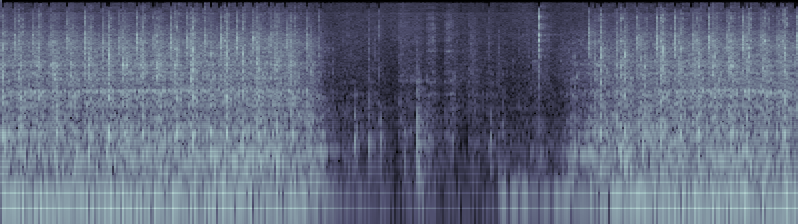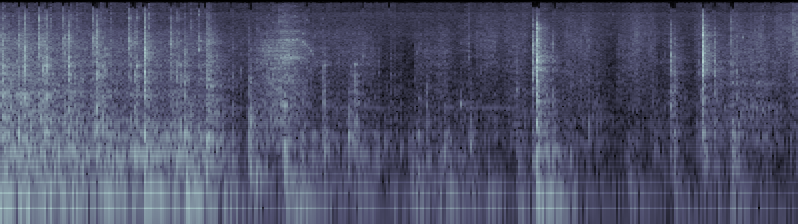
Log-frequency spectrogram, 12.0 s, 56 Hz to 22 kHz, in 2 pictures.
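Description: A sewing machine top stitches a petal drawstring bag with a 4 mm stitch in two rapid, whirring bursts, each a couple of seconds long. Quieter mechanical clicks and handling noises follow.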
